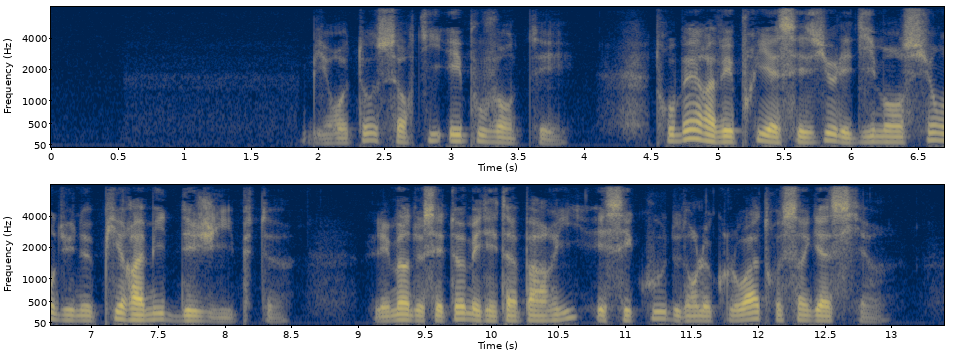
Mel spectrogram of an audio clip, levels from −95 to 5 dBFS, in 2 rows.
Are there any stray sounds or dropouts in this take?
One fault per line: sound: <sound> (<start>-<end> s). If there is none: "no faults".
no faults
